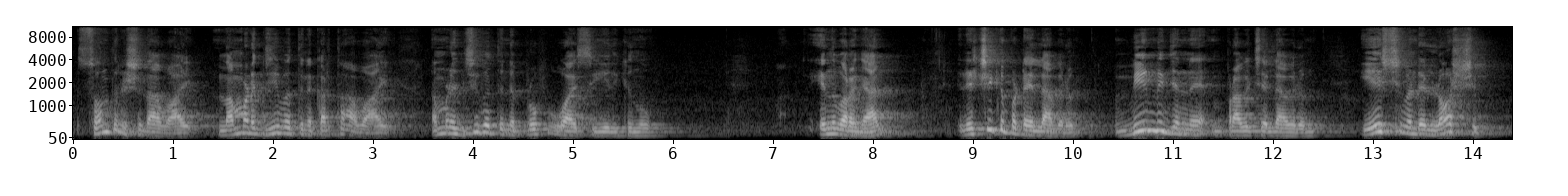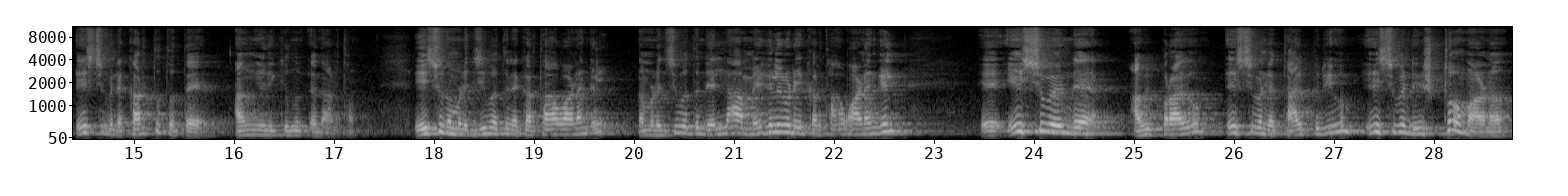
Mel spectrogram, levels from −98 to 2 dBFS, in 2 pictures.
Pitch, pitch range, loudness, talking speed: 160 Hz, 130-210 Hz, -37 LUFS, 80 wpm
